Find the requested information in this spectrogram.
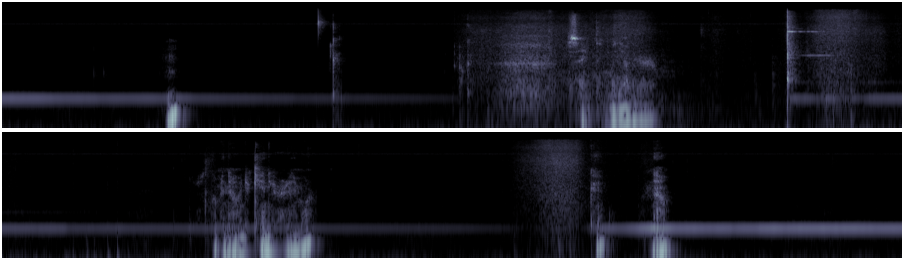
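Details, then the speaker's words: Simulated cranial nerve exam roleplay: a tuning fork is struck for the Weber hearing test, giving a steady pure ringing hum, repeated three times. "again I'll be striking the tuning fork this time I'll be placing it on your forehead like so and you'll just let me know if you can hear the sound"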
